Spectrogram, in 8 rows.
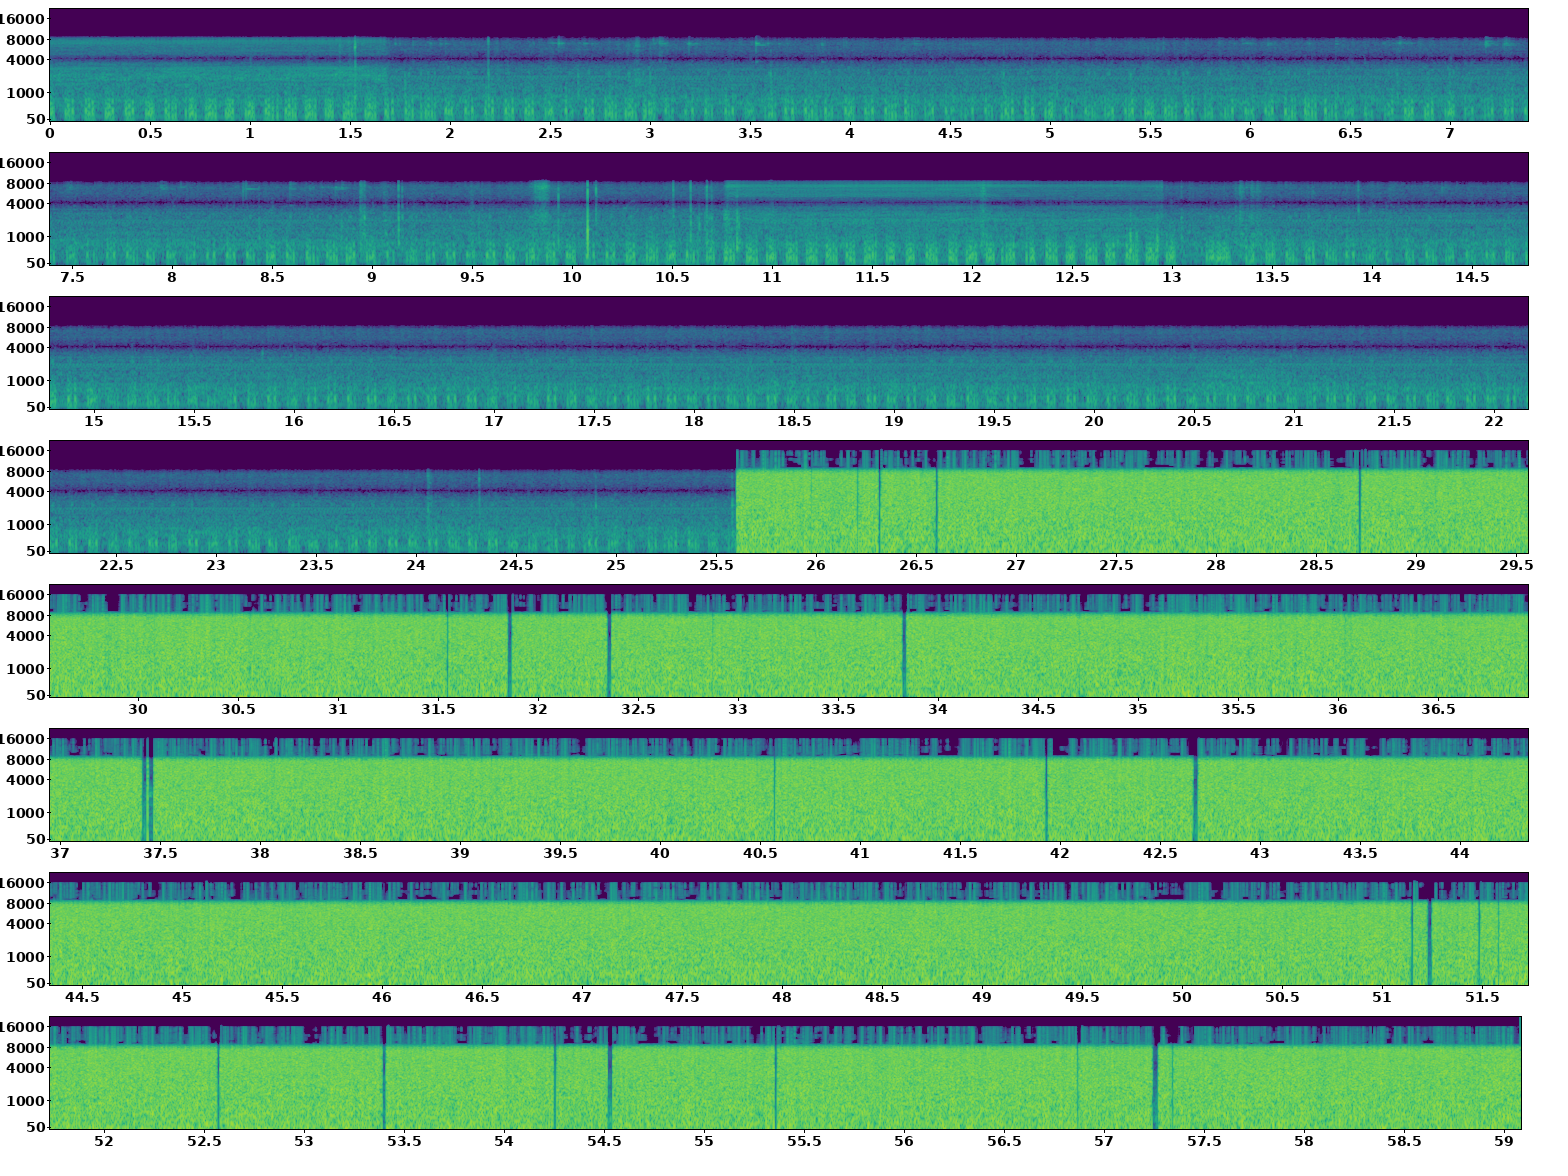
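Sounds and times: loud static hiss: 0:00.0 - 0:02.4, 0:08.9 - 0:13.7, 0:25.6 - 0:59.0.

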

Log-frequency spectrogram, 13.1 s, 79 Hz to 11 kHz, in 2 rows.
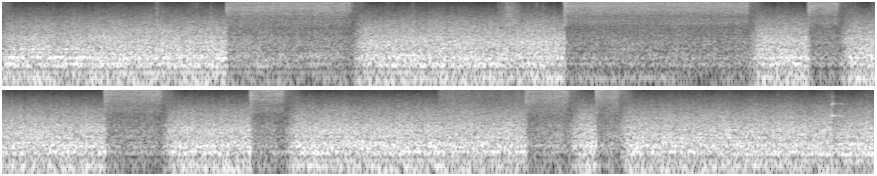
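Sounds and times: ventilation hum: 0:00.0 - 0:13.0
spray gun hissing: 0:01.6 - 0:02.7, 0:03.7 - 0:06.3, 0:07.3 - 0:07.8, 0:08.4 - 0:08.8, 0:09.8 - 0:11.2.

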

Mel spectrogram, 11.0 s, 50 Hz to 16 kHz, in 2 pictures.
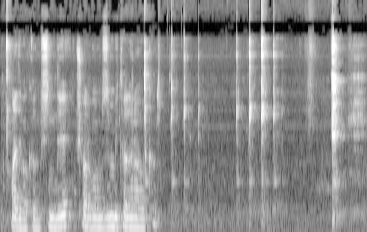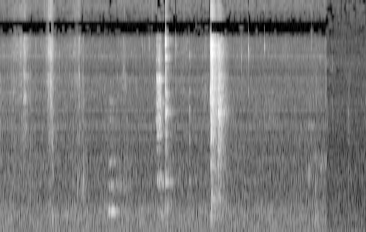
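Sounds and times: metal spoon clinking on ceramic bowl: 0:02.6 - 0:04.3.

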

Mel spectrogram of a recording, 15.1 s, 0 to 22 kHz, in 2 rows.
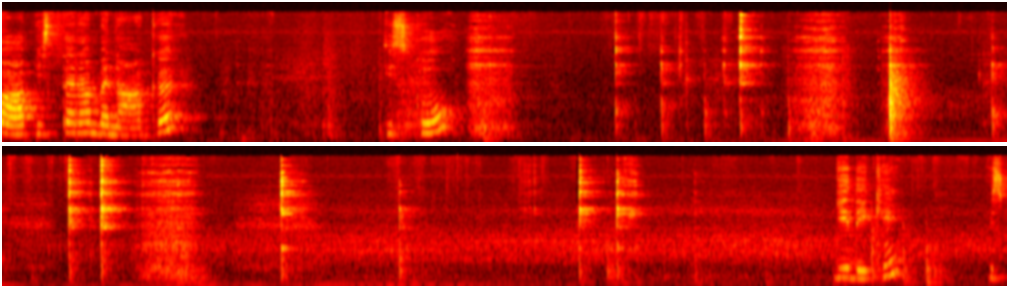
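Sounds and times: knife clinking on ceramic plate: 0:04.6 - 0:09.0, 0:11.9 - 0:12.4.

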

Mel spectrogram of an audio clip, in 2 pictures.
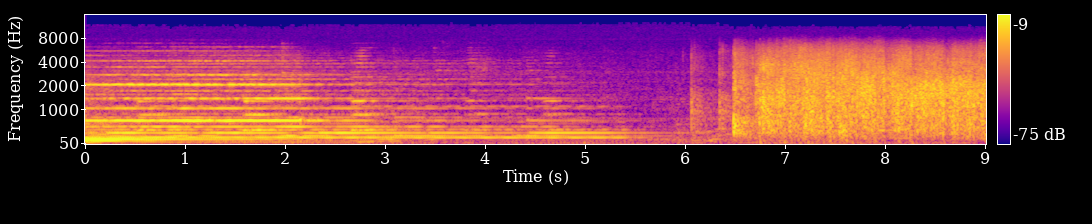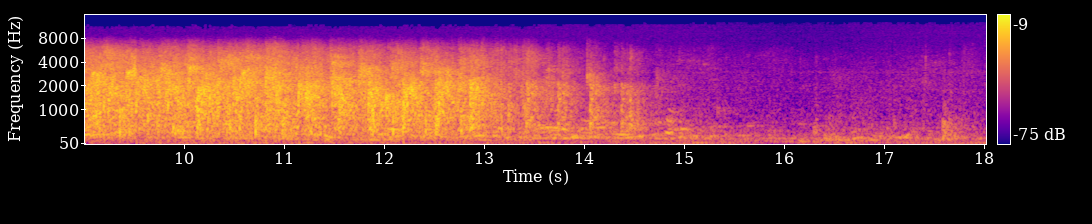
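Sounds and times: audience applauding: 0:06.0 - 0:14.8.

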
